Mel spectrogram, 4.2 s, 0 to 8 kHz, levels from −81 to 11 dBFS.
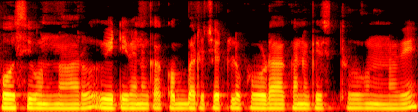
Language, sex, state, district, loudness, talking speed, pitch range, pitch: Telugu, male, Andhra Pradesh, Sri Satya Sai, -16 LUFS, 130 wpm, 115-120 Hz, 115 Hz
